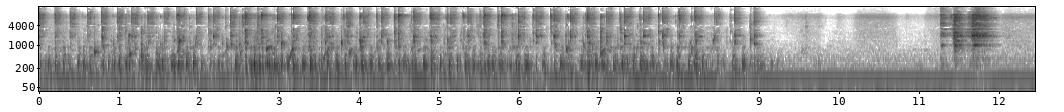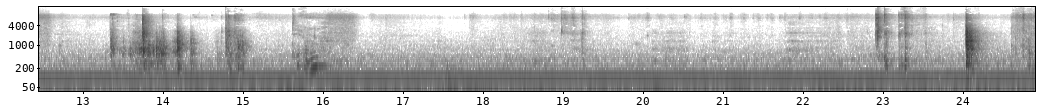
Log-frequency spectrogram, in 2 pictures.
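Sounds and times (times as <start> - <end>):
fork beating eggs in metal bowl: 0.0 - 9.2.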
